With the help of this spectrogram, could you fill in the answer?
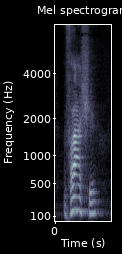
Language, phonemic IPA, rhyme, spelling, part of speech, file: Dutch, /ˈvaː.ʃə/, -aːʃə, vaasje, noun, Nl-vaasje.ogg
- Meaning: 1. diminutive of vaas 2. a downwards tapering beer glass, typically with a volume of about 0.25 to 0.33 litres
